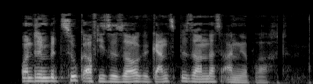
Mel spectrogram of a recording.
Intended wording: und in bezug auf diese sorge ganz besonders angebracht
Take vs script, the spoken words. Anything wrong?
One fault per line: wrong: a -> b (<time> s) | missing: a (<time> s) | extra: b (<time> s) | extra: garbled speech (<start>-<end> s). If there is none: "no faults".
no faults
